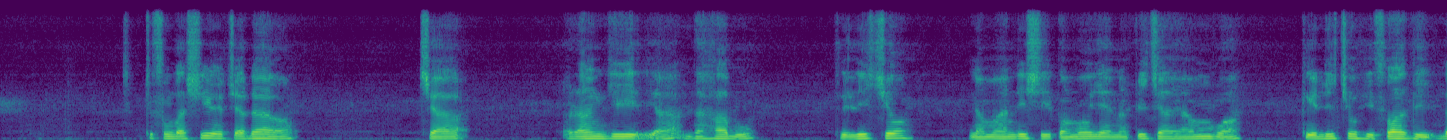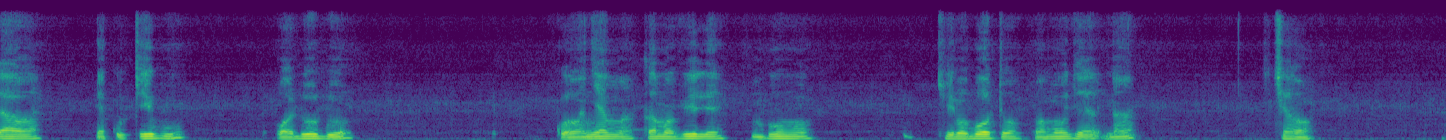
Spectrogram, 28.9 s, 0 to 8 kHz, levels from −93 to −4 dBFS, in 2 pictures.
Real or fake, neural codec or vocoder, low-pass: fake; codec, 32 kHz, 1.9 kbps, SNAC; 7.2 kHz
